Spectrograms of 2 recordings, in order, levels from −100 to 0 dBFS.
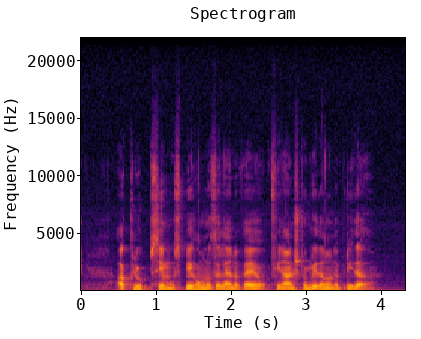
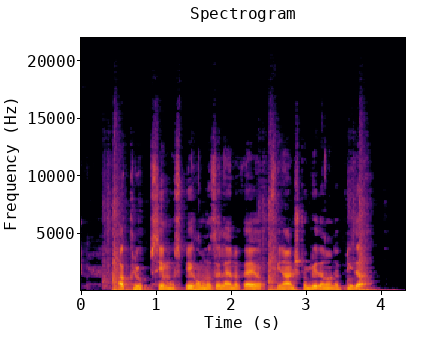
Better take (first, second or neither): first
